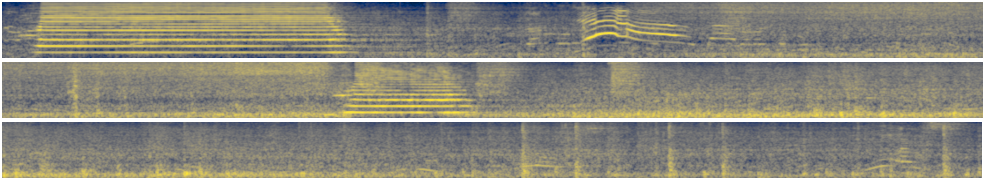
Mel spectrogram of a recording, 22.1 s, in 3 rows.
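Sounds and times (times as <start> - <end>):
train horn: 0.2 - 3.2, 9.8 - 11.2
locomotive engine and wheel rumble: 1.0 - 22.0.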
